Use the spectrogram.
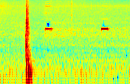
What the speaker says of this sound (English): Now let's pop up the trunk as well as the gas cap.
